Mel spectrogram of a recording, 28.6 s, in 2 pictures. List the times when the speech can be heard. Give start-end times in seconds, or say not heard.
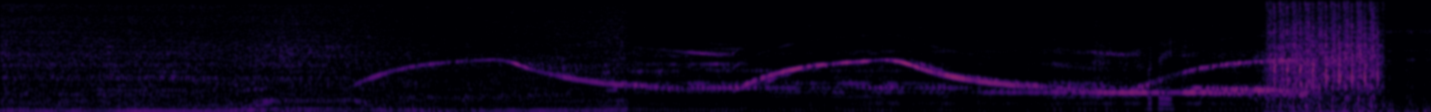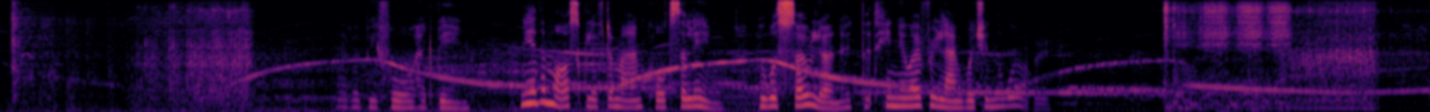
17.7-24.6.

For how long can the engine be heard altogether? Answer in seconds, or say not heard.
13 s.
